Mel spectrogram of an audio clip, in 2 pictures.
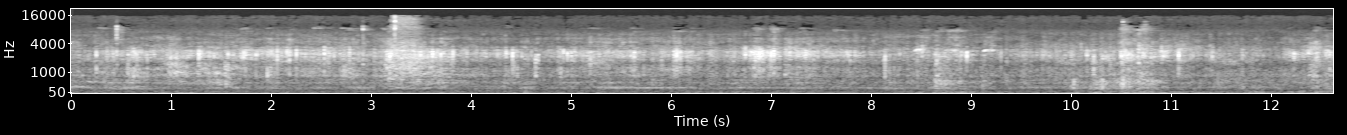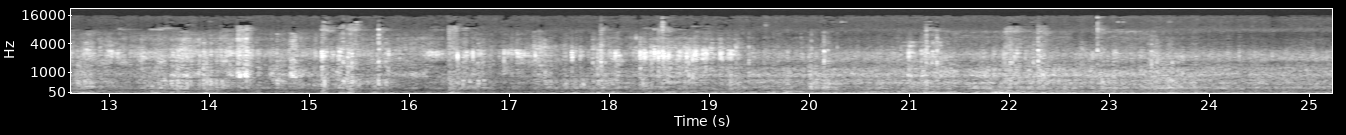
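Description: Polygon Xtrada 5 mountain bike being ridden over rough dirt and concrete: steady tyre rumble with frequent short knocks and rattles from the bike jolting over bumps.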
